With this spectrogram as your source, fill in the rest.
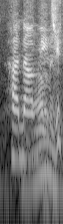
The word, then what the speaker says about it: hanami: Hanami.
